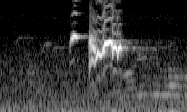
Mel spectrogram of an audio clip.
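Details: Sooty-headed bulbul call used as a trapping lure: a single brief liquid phrase, a short whistled note then a rapid bubbly warble, with quiet surroundings.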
